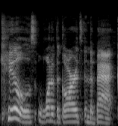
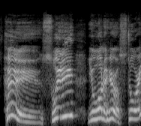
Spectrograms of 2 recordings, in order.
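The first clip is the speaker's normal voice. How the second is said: mocking old grandpa voice, higher and louder; 5 semitones higher, 5 dB louder than usual. Retelling a movie's opening scene: imitating an adult acting as an old man. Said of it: "No kid sounds like this".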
